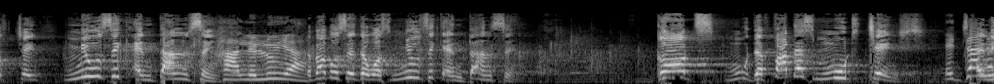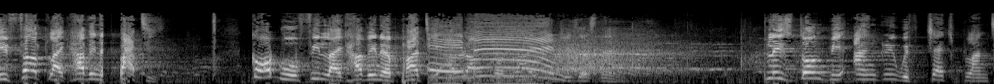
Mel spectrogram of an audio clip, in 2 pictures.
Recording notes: Preached at the Anagkazo Assemblies Cathedral, Accra.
